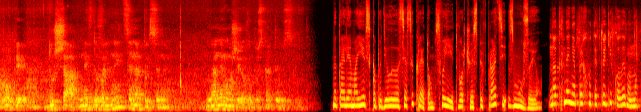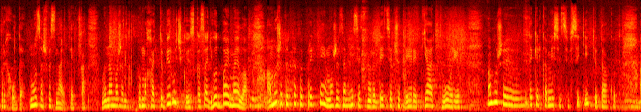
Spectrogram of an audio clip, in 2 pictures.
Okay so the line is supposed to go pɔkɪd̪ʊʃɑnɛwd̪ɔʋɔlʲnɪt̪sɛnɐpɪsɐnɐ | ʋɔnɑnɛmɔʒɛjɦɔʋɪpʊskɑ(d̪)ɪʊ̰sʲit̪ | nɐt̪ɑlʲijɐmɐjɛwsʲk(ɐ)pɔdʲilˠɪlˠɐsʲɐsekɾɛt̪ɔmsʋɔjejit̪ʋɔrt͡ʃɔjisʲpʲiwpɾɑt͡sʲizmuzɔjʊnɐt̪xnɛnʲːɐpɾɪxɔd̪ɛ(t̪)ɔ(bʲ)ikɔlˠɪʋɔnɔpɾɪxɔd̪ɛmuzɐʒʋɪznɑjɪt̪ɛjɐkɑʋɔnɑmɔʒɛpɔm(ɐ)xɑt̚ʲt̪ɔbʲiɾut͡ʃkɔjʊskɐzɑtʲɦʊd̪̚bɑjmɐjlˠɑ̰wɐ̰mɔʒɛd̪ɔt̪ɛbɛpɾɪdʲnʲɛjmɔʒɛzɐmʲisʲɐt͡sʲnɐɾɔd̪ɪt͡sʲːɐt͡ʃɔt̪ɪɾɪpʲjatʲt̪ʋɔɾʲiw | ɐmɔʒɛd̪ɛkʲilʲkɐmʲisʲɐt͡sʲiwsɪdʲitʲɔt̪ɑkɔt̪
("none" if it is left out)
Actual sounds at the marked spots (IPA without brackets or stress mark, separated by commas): t̪, ɐ, t̪, dʲ, ɐ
